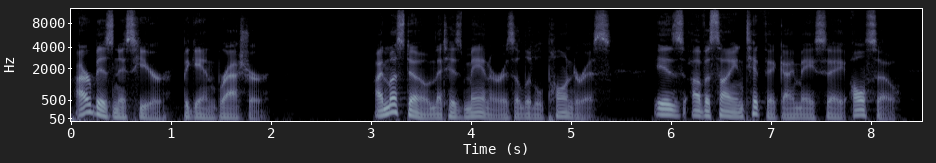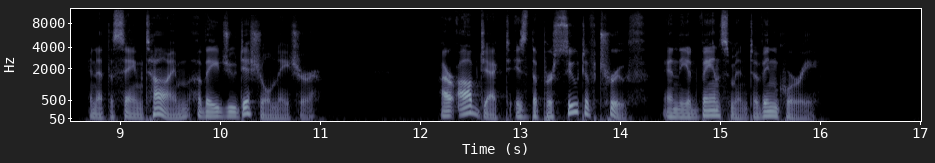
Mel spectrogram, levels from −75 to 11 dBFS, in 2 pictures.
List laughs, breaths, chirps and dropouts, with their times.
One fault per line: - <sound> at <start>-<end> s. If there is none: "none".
none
